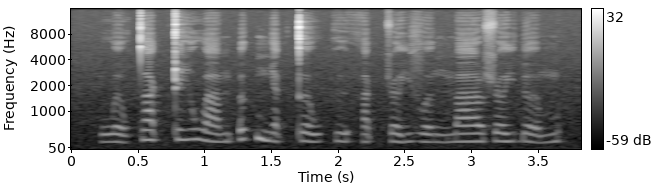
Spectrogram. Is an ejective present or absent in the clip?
absent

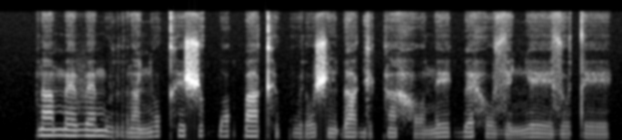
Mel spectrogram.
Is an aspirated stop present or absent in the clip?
present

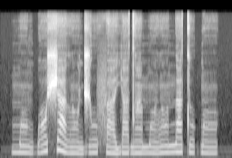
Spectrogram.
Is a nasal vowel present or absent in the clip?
present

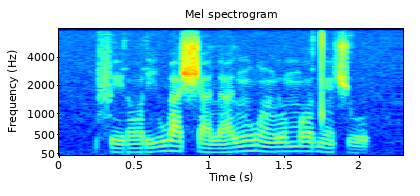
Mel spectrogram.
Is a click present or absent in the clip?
absent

